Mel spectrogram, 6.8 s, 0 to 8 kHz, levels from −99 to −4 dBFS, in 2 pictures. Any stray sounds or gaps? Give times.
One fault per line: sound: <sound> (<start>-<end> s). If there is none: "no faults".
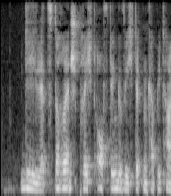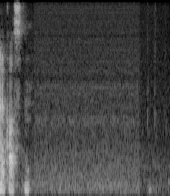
no faults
